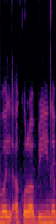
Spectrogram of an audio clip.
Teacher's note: اقربین میں قاف میں قلقلہ کر کے پڑھیں گے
